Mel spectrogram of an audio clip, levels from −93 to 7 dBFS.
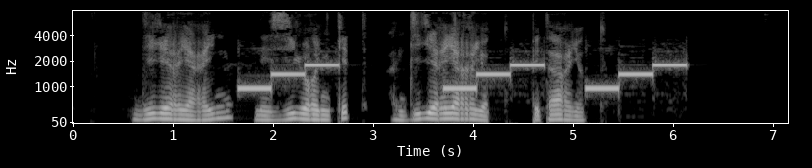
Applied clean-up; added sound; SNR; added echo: classical method spectral subtraction.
